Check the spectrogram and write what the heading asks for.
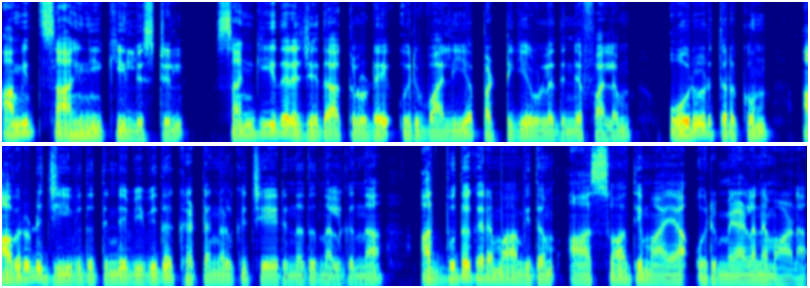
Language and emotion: Malayalam, neutral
